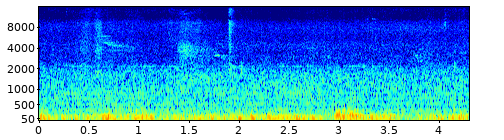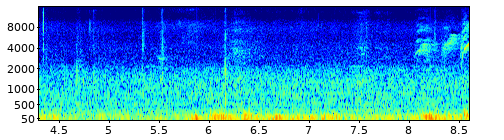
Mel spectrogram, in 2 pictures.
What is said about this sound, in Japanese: 氏神様んとこ到着まあ車の音も聞こえちゃうんだけどねここはねしょうがないでも鳥の声は聞こえるんじゃない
